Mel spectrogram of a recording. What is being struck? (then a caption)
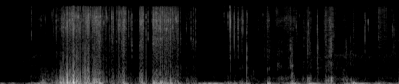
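Plastic velcro hair roller. A large, empty, hollow pink plastic hair roller with a velcro hook surface is scratched and tapped with long acrylic nails. Rough, crunchy, tearing scrapes with bright, high hiss alternate with quick dry taps, each dying away almost at once.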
